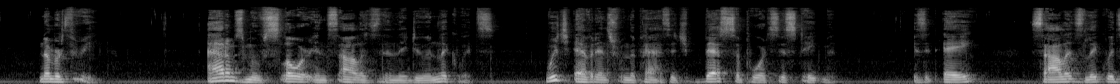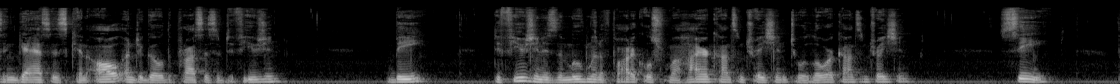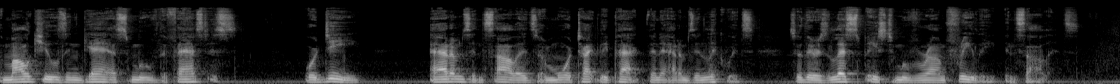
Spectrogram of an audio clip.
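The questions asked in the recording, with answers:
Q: Which evidence from the passage best supports this statement?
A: D: atoms in solids are more tightly packed than atoms in liquids, so there is less space to move around freely in solids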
